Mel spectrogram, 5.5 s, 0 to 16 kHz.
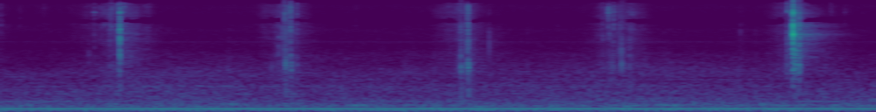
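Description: Stickerless 3x3 speedcube being turned by hand through an algorithm, with a short, sharp click at each layer turn. There are about five clicks, roughly a second apart, and the loudest comes near the end.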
